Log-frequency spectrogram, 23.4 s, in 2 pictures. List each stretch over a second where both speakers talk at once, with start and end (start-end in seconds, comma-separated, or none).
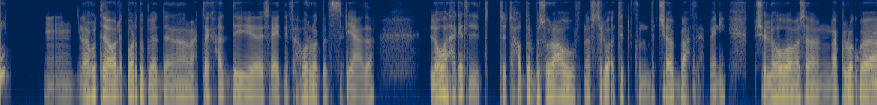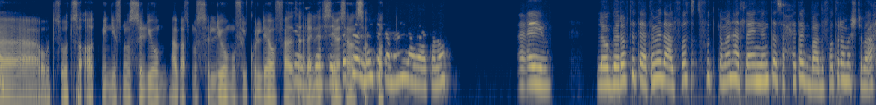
15.6-17.1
